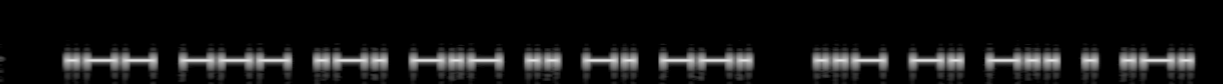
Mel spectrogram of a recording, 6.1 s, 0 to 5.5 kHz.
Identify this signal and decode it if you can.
Morse code, heard as a keyed tone, about 25 wpm, 600 Hz. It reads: WORKING UNDER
